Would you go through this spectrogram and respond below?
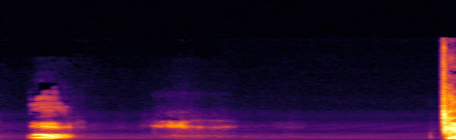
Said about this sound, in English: And I can tell you this person, I'm ready to sneeze, but sorry.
